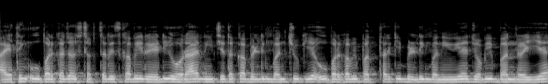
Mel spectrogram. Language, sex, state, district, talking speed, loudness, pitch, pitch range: Hindi, male, Bihar, West Champaran, 360 wpm, -16 LUFS, 125 Hz, 120-125 Hz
